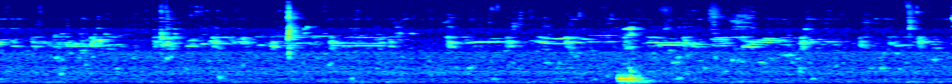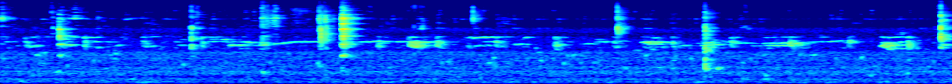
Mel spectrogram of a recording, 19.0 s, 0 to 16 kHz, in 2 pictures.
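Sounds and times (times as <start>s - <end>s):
bird chirping: 0.0s - 19.0s
wet chewing and smacking: 1.0s - 2.2s, 2.8s - 3.3s.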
